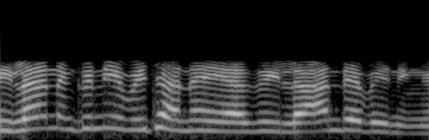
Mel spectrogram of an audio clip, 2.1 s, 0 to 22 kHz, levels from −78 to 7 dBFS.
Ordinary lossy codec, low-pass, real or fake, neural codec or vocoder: none; 3.6 kHz; real; none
